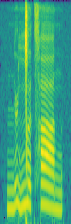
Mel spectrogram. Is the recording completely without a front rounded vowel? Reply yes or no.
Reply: no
